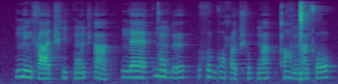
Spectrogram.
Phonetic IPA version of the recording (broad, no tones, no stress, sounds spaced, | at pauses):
n ĩ x aː t͡ʃʰ i k õ t͡ʃʼ ã | n ɛ | d õ ɓ ʏ | x ʊ ɡ ɔ̤ ħ o t͡ʃʰ ʊ kʷ ã | qʼ a̤ ŋ͡ǀ ã kʰ o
